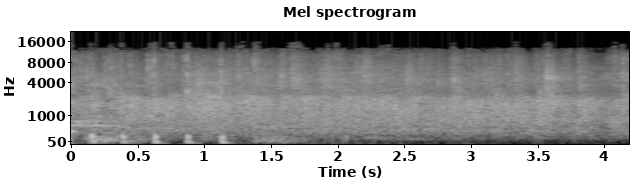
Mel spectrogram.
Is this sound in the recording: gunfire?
no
